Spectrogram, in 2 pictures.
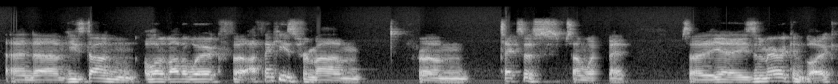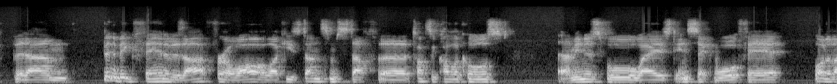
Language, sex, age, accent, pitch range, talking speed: English, male, 20-39, Australian, 90-120 Hz, 190 wpm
